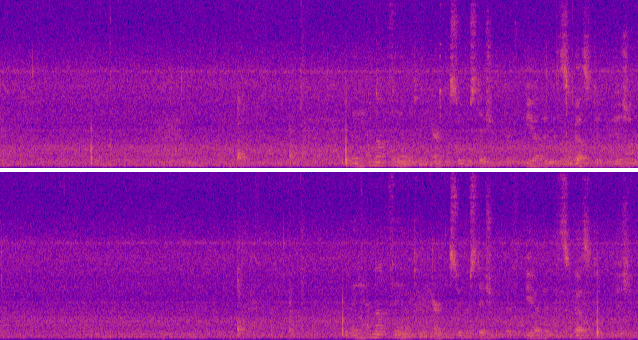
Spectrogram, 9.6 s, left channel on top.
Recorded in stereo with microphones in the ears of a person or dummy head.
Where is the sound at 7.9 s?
5° right (ahead or behind), 1.4 m.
